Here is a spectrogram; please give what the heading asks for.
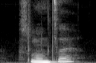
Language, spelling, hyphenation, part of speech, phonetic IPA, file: Czech, slunce, slun‧ce, noun, [ˈslunt͡sɛ], Cs-slunce.ogg
- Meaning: sun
